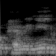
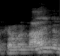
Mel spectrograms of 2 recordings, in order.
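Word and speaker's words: feminine: तो देखिए इसको फेमिनिन बोलते हैं। फेमिनाइन नहीं बोलते हैं।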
